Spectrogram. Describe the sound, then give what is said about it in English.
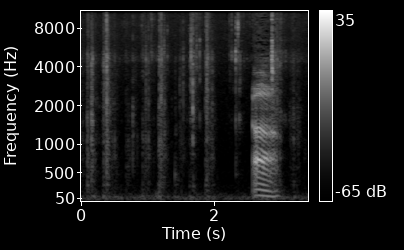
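Wet open-mouthed chewing of a fresh filled donut from a bakery section, with a run of quick smacking and crunching bursts, then a loud voice cuts in briefly at the end. “you want to chew with your mouth closed?”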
